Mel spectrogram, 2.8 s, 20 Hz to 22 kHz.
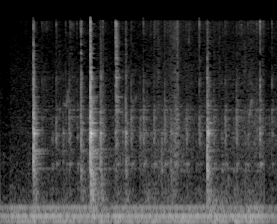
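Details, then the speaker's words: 2004 Dodge Ram 3500 right front wheel speed sensor reinstalled without its shims, hub spun by hand: sharp irregular clicks as the sensor tip strikes the tone ring; shims set the correct gap. "don't know if you could hear that kind of that clicking i thought it would come show up a little better but that's the uh sensor uh hitting the top of the that tone ring"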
